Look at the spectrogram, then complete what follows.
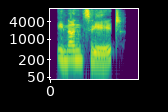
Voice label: "enunciate", Indian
